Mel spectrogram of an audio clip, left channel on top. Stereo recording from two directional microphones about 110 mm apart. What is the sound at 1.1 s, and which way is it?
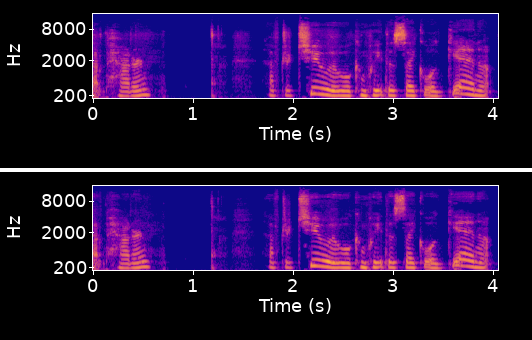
Speech, 25° right (ahead or behind).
